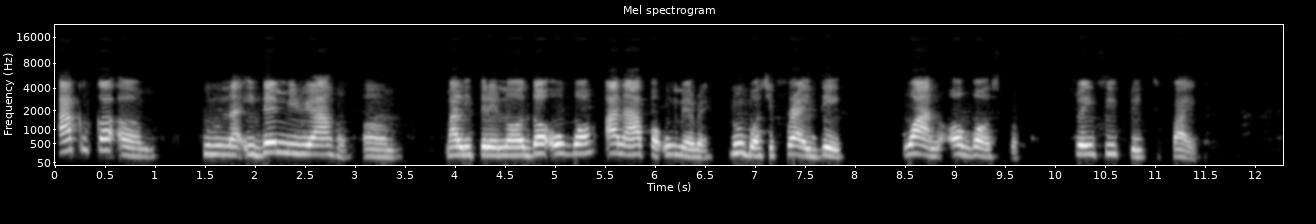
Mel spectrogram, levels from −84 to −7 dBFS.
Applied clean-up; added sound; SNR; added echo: none; none; none; none.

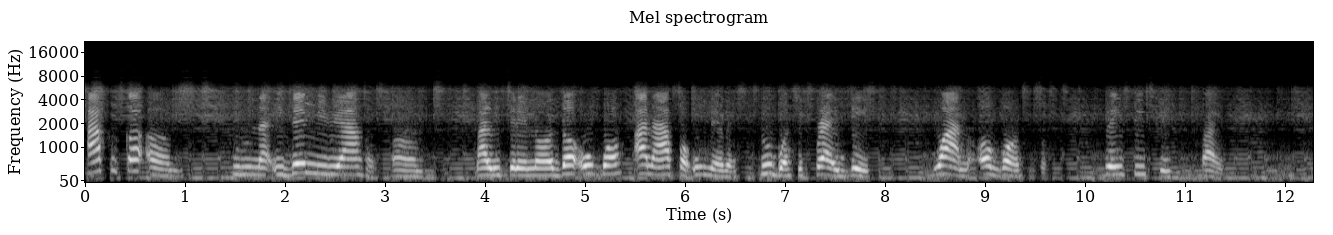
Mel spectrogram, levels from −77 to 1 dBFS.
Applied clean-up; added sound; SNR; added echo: neural mask model RNNoise.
